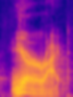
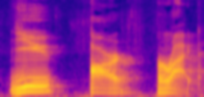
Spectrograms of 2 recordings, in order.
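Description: First: "You're right" with "You're" run into one syllable; "You're right", contracted and compact; contracted form. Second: YOU ARE RIGHT slowly, with "You" and "are" as separate words; "You are right" in full, drawn out, "are" sounded on its own; full uncontracted form. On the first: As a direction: merge YOU and ARE into a single "You're". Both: Shown as a demonstration. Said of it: "O contraído".

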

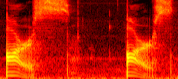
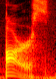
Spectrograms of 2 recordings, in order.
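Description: First: Whispered demo. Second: Said in the usual way. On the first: Shown as a demonstration. Teacher modelling "Ours" for students, whispered. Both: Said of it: "Así sería".

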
